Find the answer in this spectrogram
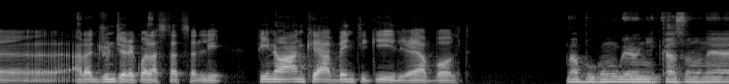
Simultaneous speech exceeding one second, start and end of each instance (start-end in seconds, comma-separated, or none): none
